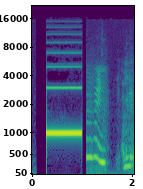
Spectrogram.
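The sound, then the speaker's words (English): A loud, steady censor bleep holds for under a second, then cuts off abruptly as voices start talking right after it. “I cut it down right as I said, give it, just beep, just gone.”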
